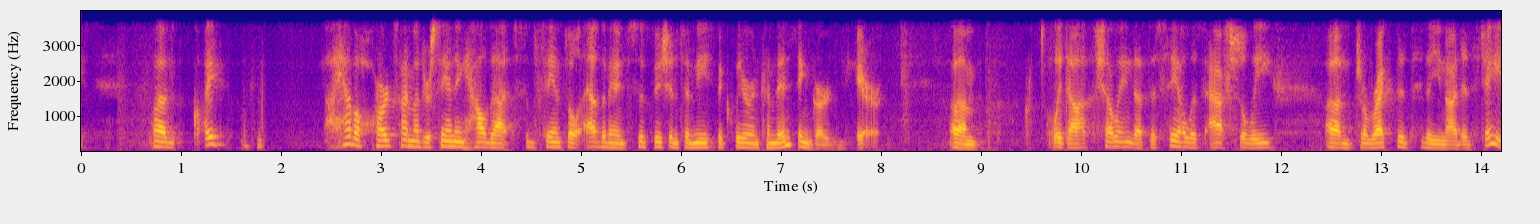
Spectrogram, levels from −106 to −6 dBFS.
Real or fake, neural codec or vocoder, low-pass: fake; codec, 16 kHz in and 24 kHz out, 0.8 kbps, FocalCodec, streaming, 65536 codes; 3.6 kHz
